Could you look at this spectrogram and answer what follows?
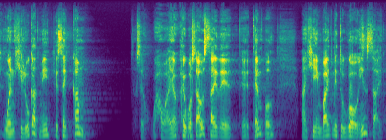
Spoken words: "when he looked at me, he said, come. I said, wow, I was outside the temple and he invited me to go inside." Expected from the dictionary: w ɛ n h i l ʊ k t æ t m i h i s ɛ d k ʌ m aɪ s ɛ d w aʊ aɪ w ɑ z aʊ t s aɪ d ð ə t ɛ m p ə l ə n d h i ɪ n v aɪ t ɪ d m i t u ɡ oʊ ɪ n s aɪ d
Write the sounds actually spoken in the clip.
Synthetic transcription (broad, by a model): w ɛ n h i l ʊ k ɑ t m i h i s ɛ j k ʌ m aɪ s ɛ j w aʊ aɪ w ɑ s aʊ t s aɪ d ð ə t ɛ m p ə l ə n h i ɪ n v aɪ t m i t u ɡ oʊ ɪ n s aɪ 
